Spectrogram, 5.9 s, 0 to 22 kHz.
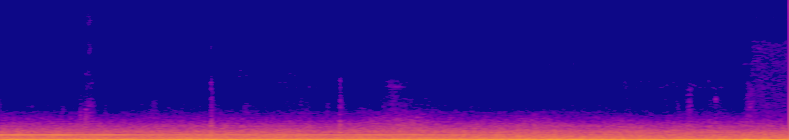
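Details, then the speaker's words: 2020 Ford Explorer, under a year old, about 12,000 miles, intermittent howl only between 39 and 42 mph: steady clear howl at one pitch for about four seconds over road rumble, then fades; driveshaft howl. "recently i had a 2020 ford explorer come in with an intermittent howling noise between 39 and 42 miles an hour"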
